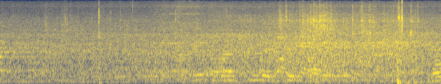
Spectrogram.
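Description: Open-air football pitch ambience: a steady noisy hum with faint distant shouting from players, ending in a single sharp thump of a football being kicked.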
